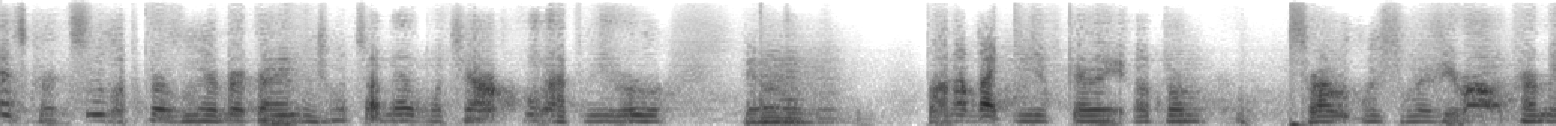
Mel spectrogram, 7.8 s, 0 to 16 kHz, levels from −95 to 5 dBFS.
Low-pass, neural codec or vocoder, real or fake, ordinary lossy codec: 14.4 kHz; codec, 44.1 kHz, 0.9 kbps, DAC; fake; Opus, 64 kbps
